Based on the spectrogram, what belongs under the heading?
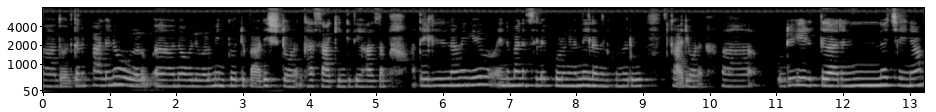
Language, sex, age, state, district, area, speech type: Malayalam, female, 18-30, Kerala, Kozhikode, rural, spontaneous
